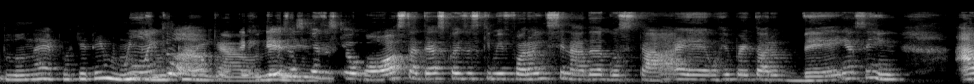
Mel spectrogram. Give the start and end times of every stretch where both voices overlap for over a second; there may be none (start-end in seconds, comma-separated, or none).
1.2-3.2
